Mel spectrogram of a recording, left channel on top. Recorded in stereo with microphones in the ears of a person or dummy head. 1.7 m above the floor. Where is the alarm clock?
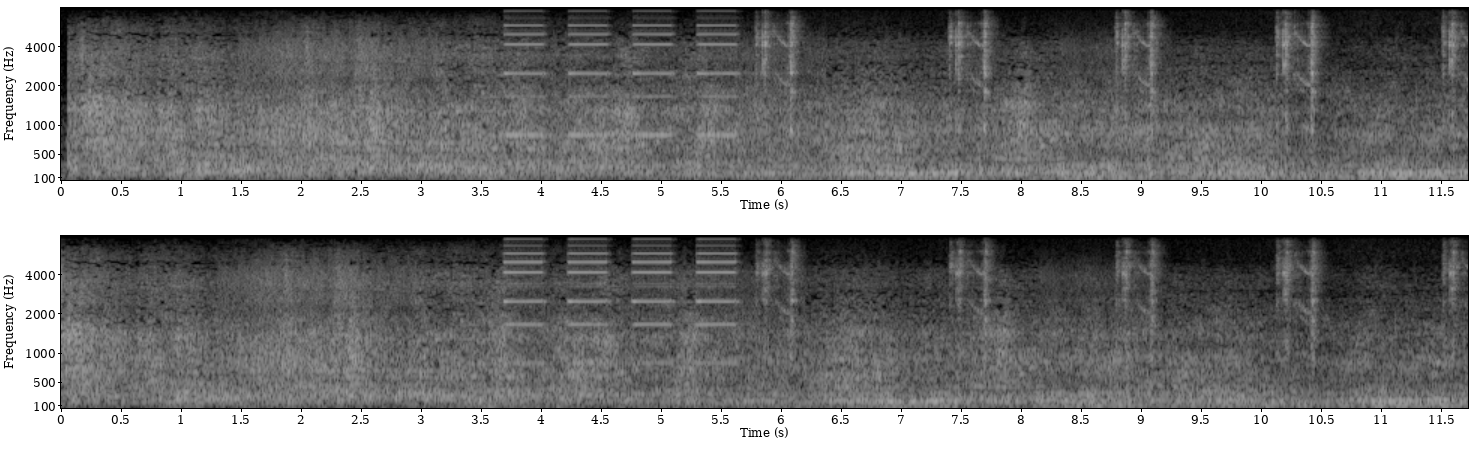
35° right (ahead or behind), 2 m.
